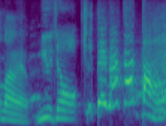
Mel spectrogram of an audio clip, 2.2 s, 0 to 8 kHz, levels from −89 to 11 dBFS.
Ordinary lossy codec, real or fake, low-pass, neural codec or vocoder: none; fake; none; codec, 16 kHz, 1 kbps, X-Codec, HuBERT features, trained on general audio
